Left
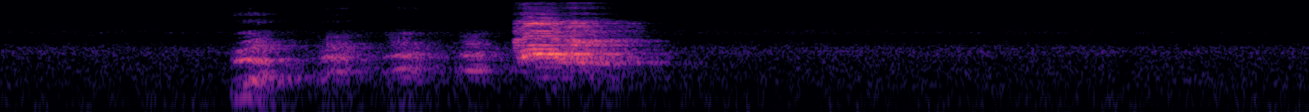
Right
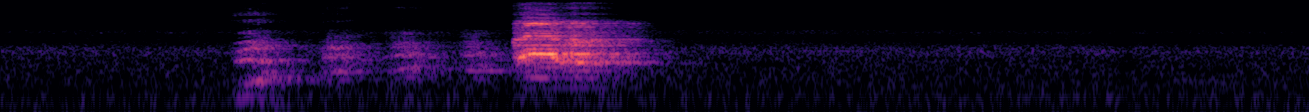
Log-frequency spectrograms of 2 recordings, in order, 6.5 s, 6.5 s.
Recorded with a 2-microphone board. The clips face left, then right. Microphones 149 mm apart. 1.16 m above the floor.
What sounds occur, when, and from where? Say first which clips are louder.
1.1 s laughter: left 5 dB; 45° left (ahead or behind), 0.8 m; by 2.5 s 70° left (ahead or behind), 1.3 m
2.6 s an alarm: right 5 dB; 80° right, 1.8 m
